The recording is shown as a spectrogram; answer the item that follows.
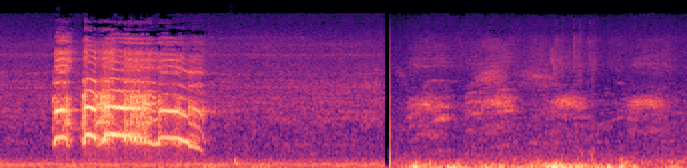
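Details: Rooster crowing once for about a second and a half, a loud, harsh, ringing cock-a-doodle-doo, followed by softer repeated clucking calls and low rumbling in the background.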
